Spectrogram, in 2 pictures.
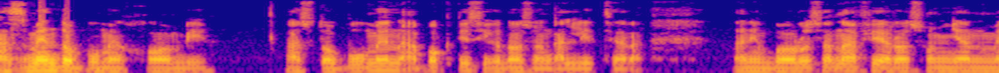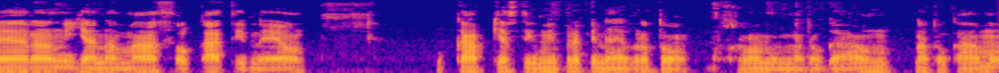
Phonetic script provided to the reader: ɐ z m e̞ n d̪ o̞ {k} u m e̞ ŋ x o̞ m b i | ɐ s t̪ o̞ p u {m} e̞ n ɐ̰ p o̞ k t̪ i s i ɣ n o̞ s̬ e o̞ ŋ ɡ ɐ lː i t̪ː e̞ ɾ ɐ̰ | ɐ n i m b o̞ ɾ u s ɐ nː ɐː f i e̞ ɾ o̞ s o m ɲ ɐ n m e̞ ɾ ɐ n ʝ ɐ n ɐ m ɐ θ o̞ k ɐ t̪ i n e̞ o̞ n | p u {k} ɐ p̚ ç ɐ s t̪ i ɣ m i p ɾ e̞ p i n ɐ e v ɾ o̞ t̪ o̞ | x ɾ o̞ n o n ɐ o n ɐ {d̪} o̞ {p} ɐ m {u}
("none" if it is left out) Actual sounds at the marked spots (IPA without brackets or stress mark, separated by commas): p, m, k, t̪, k, o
